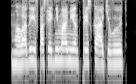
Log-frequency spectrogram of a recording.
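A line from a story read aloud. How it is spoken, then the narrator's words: Creaky voice. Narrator (Russian): проскрипела вторая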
